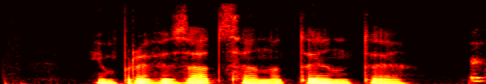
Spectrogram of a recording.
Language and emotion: Russian, neutral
